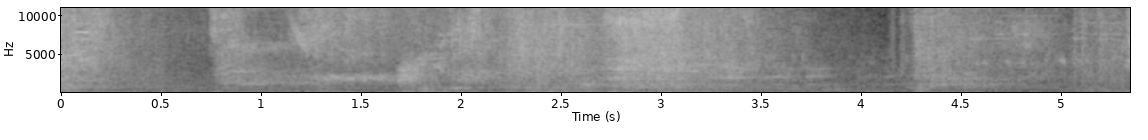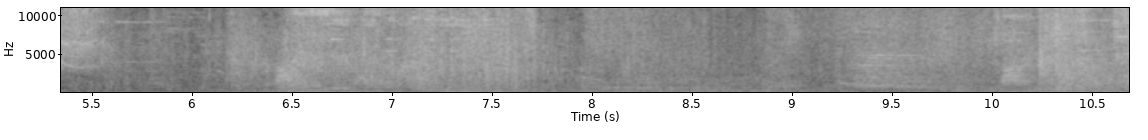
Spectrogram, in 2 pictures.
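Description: Battle effects whoosh, crackle and boom in quick bursts.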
